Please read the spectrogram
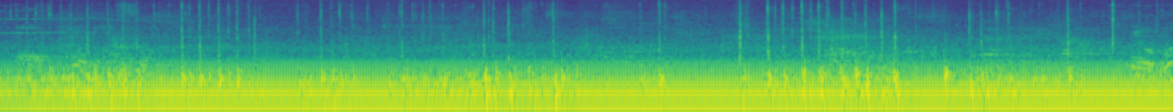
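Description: Keyboard typing, a run of light irregular key clicks, over a loud steady low electrical hum with stacked overtones.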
